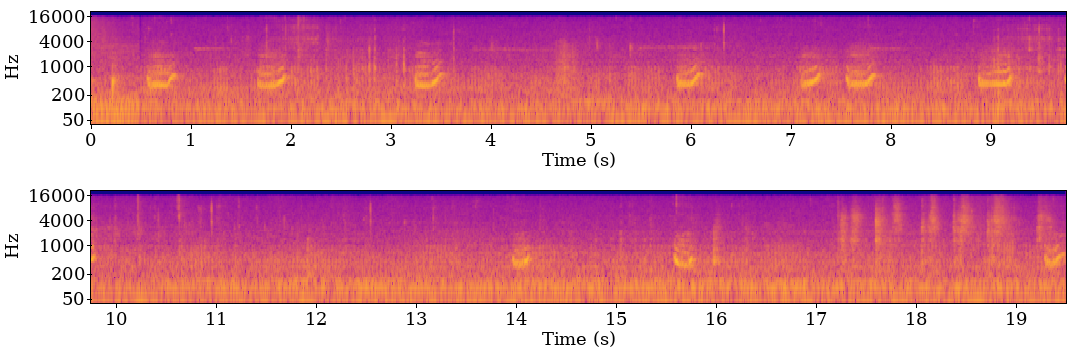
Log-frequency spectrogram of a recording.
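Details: Indoors, mother cat Xaxa plays with and cleans kitten Kimi; short soft murmuring bursts repeat roughly every second or two over a steady low rumble, with rustling clicks toward the end.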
